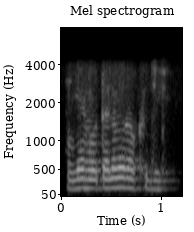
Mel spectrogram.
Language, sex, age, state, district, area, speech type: Odia, male, 18-30, Odisha, Kendujhar, urban, conversation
